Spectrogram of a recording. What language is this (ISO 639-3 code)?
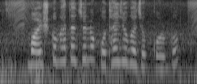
ben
